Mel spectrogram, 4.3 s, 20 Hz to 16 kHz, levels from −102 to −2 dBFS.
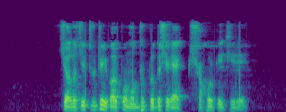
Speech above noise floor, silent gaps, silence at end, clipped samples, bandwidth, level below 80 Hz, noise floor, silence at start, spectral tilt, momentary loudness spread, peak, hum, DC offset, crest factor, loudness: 63 dB; none; 0.6 s; under 0.1%; 8 kHz; -58 dBFS; -89 dBFS; 0.9 s; -5 dB/octave; 12 LU; -8 dBFS; none; under 0.1%; 20 dB; -27 LUFS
